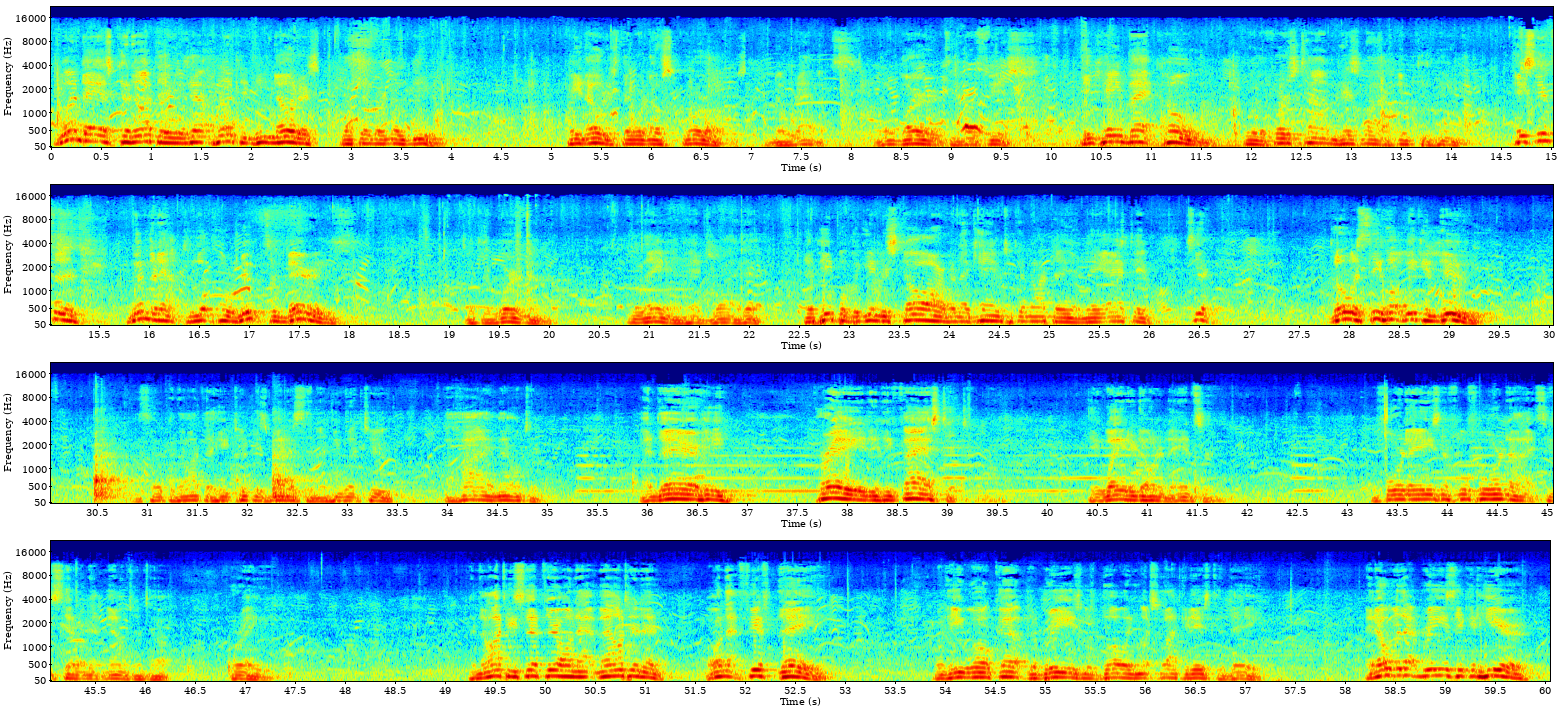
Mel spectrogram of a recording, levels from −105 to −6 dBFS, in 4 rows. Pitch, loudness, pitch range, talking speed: 120 Hz, -19 LUFS, 95-140 Hz, 150 wpm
